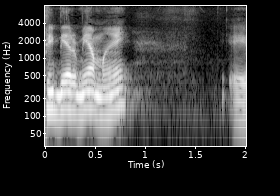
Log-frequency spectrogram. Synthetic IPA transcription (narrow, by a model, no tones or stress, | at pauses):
pɾimejɾʊmĩɲɐmɐ̃j̃ | e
